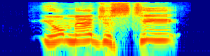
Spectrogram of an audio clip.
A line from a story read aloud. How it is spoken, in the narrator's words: he cried over the noise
